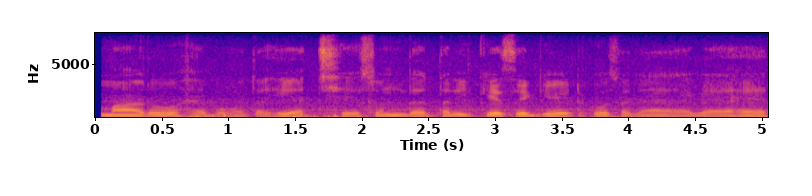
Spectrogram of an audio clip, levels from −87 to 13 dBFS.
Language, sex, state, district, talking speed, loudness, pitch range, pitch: Hindi, male, Maharashtra, Mumbai Suburban, 155 wpm, -19 LUFS, 90-100 Hz, 95 Hz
